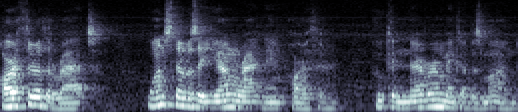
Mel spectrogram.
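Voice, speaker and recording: Amid noticeable background noise, a man with an American accent speaks at a fairly high pitch and moderate pace, his pitch varying in an ordinary way. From Brooklyn, New York. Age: 30s. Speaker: university campus minister. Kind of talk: read-aloud story passage.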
